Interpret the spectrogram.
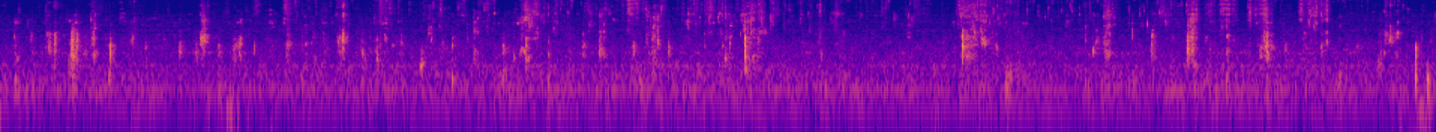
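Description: Close-miked chewing of a mouthful of chicken and noodles: a string of short wet mouth clicks and smacks at irregular intervals, the sharpest about five seconds in.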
